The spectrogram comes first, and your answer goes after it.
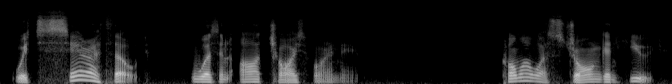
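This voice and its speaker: Young man, Kurdish native, American-leaning English accent, careful deliberate delivery, creaky voice, dry close sound. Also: medium pitch, a little mellow, dry recording, poor audio. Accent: American-leaning non-native English. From Syria. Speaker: university student. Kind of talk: reading a set passage, then personal account.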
